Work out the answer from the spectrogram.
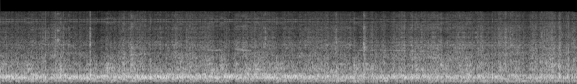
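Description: Train running along a single-track rural line, heard from on board: a steady rumble with a few faint clicks from the wheels on the track.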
